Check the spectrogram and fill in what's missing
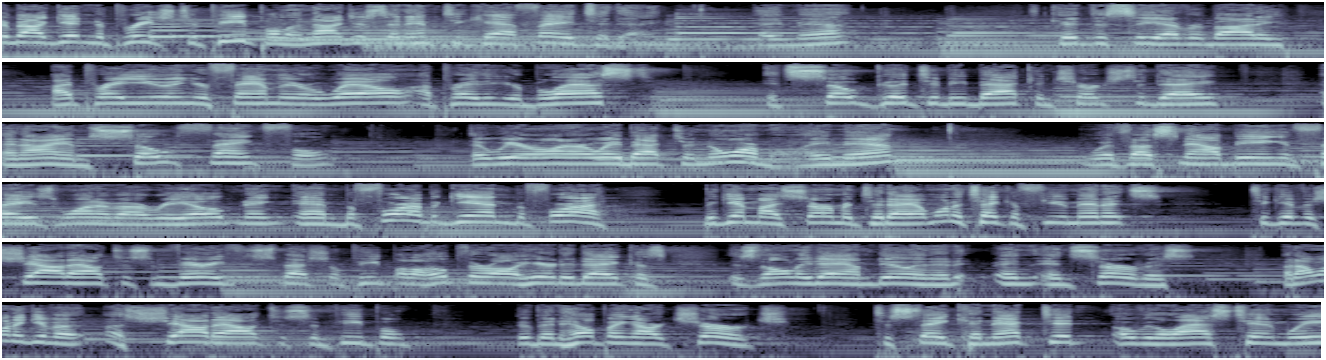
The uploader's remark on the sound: As we returned to our live in-person services this week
